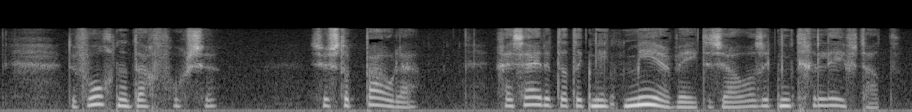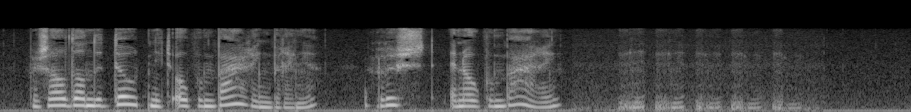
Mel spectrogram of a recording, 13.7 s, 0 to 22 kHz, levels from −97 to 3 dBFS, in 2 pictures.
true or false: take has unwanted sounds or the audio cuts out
true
